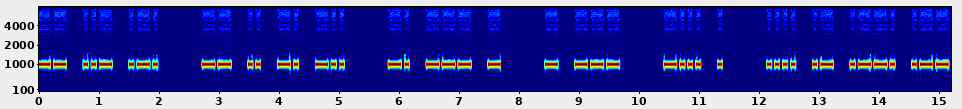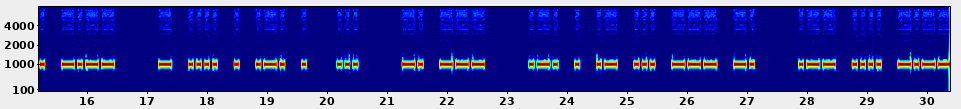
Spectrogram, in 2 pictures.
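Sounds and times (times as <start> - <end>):
morse code at 5 wpm: 0.0 - 2.1, 2.7 - 5.2, 5.8 - 7.8, 8.4 - 9.8, 10.4 - 11.5, 12.2 - 16.5, 17.2 - 18.2, 18.8 - 20.6, 21.3 - 22.8, 23.4 - 27.3, 27.9 - 30.3.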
